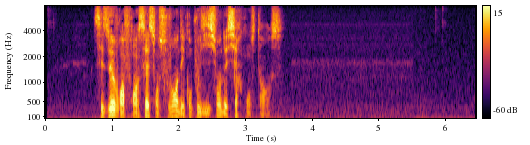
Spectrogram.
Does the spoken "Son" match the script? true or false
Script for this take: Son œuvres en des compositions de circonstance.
false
